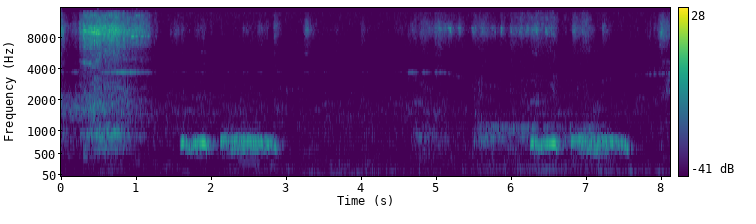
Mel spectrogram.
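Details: Spotted dove song prized for song competitions: soft low cooing phrases, a paired coo then a longer hoarse note, repeated twice with quiet gaps and faint background noise.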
